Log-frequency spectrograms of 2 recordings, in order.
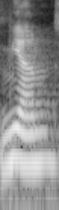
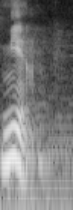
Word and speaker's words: mian: Por ejemplo, I-A-N se dice I-E-N. Esto no es mian, sino que es mien.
